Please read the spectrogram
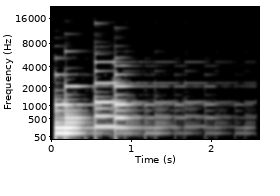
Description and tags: I made these sounds in the freeware midi composing studio nanostudio you should try nanostudio and i used ocenaudio for additional editing also freeware
application, bleep, bootup, clicks, desktop, effect, event, game, intro, intros, sound, startup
